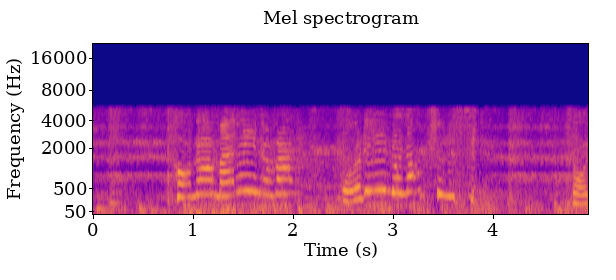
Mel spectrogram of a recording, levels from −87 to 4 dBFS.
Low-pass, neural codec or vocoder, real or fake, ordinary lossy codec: 5.4 kHz; codec, 16 kHz, 1.1 kbps, Voila-Tokenizer; fake; none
